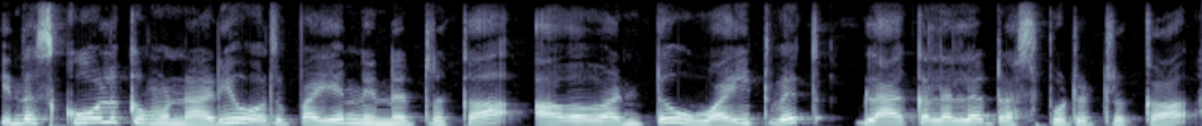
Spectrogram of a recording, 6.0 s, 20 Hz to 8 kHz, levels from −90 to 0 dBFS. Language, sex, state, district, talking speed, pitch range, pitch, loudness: Tamil, female, Tamil Nadu, Nilgiris, 150 wpm, 210-260 Hz, 225 Hz, -14 LUFS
